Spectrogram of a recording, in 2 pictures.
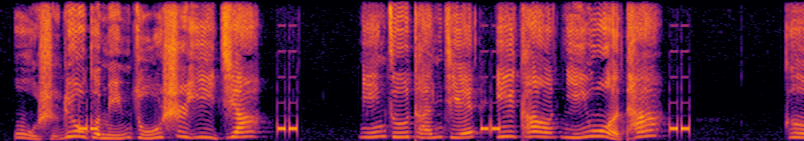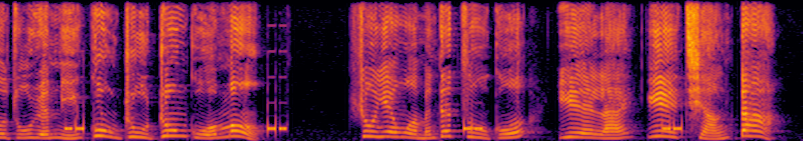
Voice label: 男童女童试音; 角色; 祖国强大

